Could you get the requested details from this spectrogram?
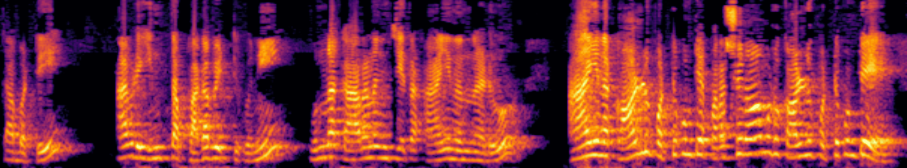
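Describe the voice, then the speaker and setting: A man delivers a devotional sermon as a vivid story, breaking into slow chanted verses. His voice sits high and sounds sharp and bright. The room around him rings with echo. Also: expressive. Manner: vivid retelling that acts out the characters' speech. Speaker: religious discourse speaker.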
